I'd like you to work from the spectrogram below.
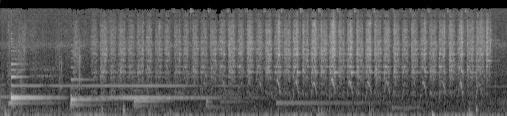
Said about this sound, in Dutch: Ze gingen met een, met een klein zaagje, eigenlijk een soort handzaag gingen ze die drie sloten doorzagen.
